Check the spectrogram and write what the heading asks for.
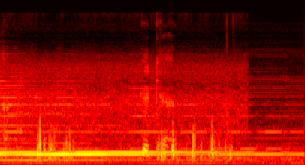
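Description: Acoustic guitar chord ringing out and slowly fading, with a man's short laugh at the start. The outdoor background noise cuts off a little past three seconds in, leaving the guitar alone.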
